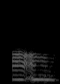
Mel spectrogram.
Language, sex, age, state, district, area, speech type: Malayalam, female, 18-30, Kerala, Wayanad, rural, conversation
